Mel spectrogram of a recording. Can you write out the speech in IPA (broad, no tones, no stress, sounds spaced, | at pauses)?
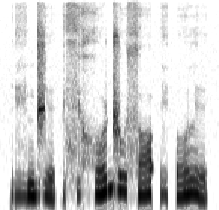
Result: ɾ e̤ n d͡ʒ ɪ | sʲ ɔ̤ x o ɖ͡ʐ u s ɔ ʔ e̤ ʔ o l ɪ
